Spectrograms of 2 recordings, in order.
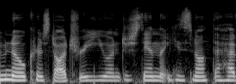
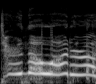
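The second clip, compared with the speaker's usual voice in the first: shrill yell, pitched very high. Retelling what they yelled at the man spraying water: retelling own yell. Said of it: "So then I started yelling at him".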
